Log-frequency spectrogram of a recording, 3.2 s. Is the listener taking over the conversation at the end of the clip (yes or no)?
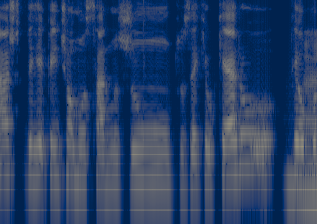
no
